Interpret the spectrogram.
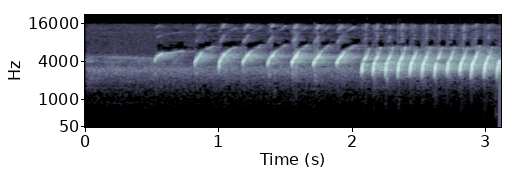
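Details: Quiet canary song aimed at rousing other canaries to sing: a faint buzz, then spaced rising chirps roughly four per second that quicken into a tight, fast series of bright notes.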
